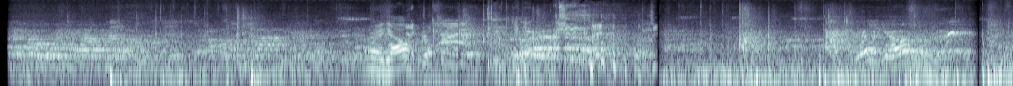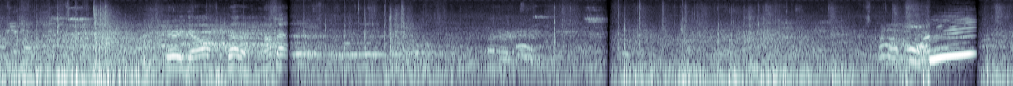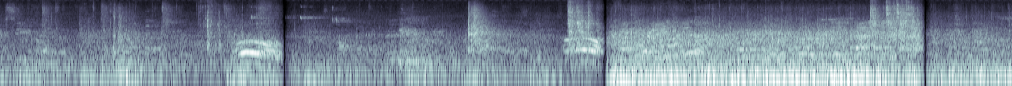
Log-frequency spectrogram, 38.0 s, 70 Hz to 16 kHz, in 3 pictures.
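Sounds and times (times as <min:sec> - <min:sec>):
voices echoing in a hall: 0:00.1 - 0:37.9
person calling out: 0:23.7 - 0:24.9.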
